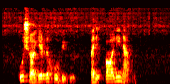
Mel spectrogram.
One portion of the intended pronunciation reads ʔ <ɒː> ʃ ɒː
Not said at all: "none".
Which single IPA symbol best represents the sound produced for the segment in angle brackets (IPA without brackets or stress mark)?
uː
